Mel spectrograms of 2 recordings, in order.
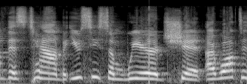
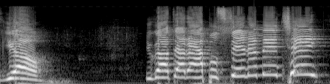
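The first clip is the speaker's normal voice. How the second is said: mock thug confrontation; 4 semitones higher than usual. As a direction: play a thug getting in a rival's face. Acted thug confronting rival face to face.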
